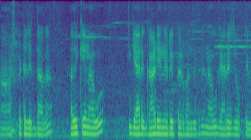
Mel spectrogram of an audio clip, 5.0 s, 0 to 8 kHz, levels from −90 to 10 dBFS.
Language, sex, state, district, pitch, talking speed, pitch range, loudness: Kannada, male, Karnataka, Raichur, 135 Hz, 155 wpm, 125-140 Hz, -17 LUFS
